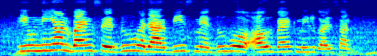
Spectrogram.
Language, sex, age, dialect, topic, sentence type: Bhojpuri, female, 18-24, Southern / Standard, banking, statement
